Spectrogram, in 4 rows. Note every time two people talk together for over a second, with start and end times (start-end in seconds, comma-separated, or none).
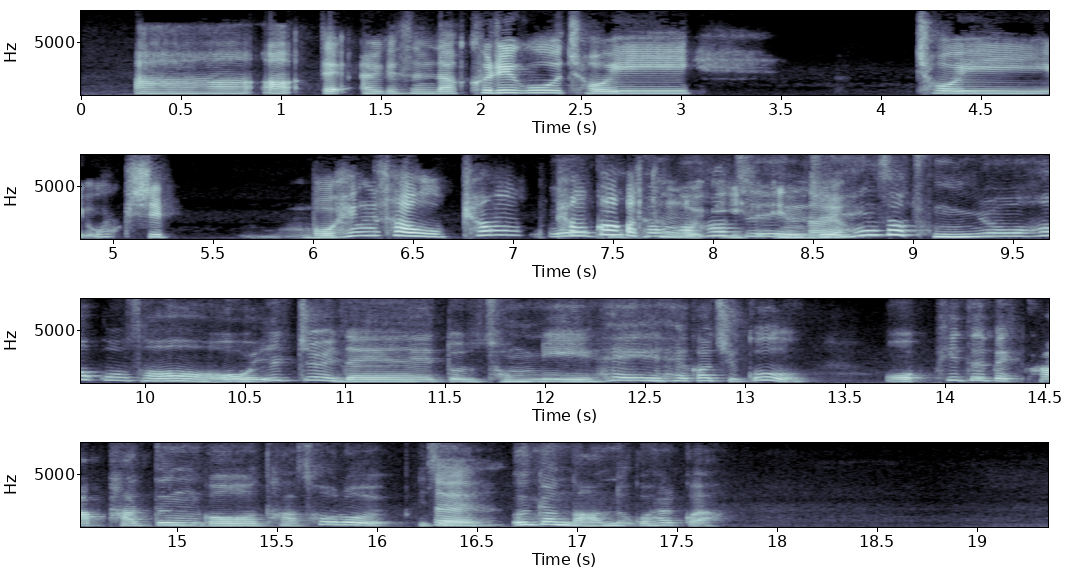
7.2-8.7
